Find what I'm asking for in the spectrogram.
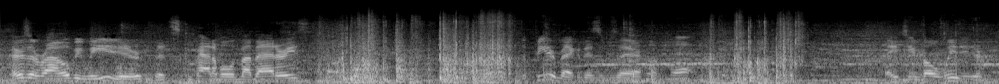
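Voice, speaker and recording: Loud background noise under a man's moderate pace. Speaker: vlogger. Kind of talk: casual vlog chat. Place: shop. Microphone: phone near.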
